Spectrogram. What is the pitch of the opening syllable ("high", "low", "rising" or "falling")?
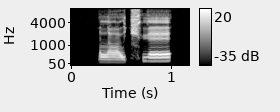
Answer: rising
